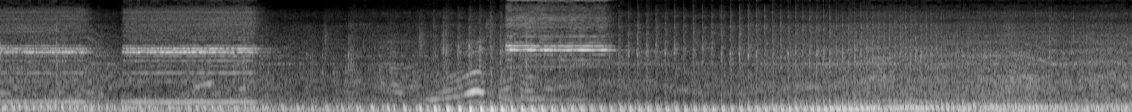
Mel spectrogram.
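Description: A motorbike rolls into a parking area near the Red Fort, its engine chugging and revving steadily while horns toot nearby and people talk over the traffic.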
